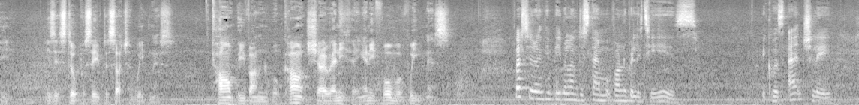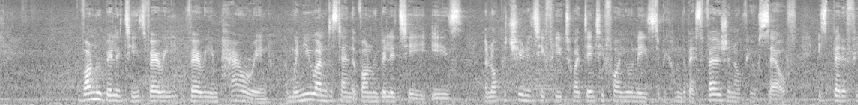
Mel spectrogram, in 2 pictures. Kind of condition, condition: fault, sounds in the background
